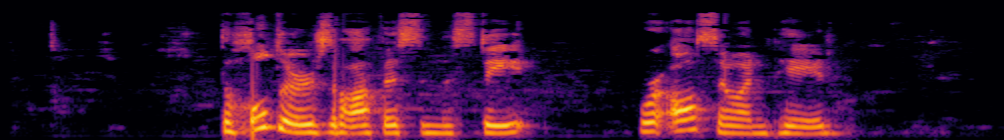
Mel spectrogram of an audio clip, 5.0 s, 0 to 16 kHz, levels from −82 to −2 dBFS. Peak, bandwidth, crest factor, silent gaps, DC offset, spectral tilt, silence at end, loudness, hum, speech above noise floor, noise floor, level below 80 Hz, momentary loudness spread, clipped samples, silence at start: -2 dBFS; 11.5 kHz; 18 dB; none; under 0.1%; -4 dB/octave; 0.85 s; -16 LUFS; none; 45 dB; -61 dBFS; -56 dBFS; 9 LU; under 0.1%; 1.1 s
